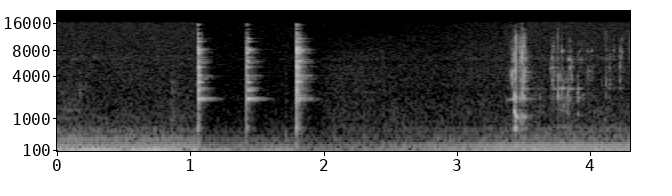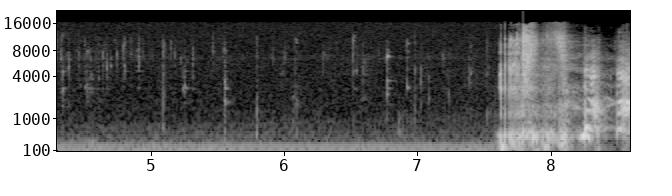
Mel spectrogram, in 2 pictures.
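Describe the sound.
Three sharp taps in an ASMR recording come in quick succession early on, followed by faint scattered clicks and then a sudden burst of louder, dense noise at the very end.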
